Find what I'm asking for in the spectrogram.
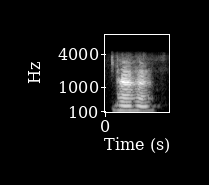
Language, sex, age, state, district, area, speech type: Assamese, male, 18-30, Assam, Sonitpur, rural, conversation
